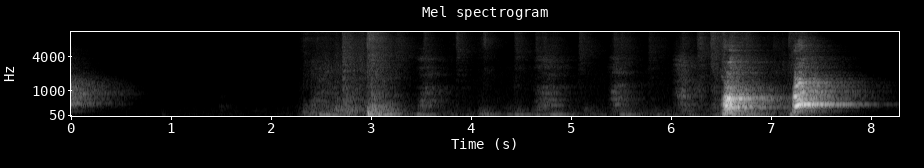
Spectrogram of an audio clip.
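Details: A female American Akita, frightened of balloons during play time, gives two deep, loud barks in quick succession after some quiet rustling.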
